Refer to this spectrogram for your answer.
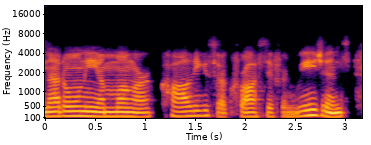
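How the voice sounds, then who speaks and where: A woman with a Spanish accent talks at a fairly quick pace, her pitch varying in an ordinary way. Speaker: corporate language program manager. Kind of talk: webinar presentation. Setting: webinar streamed online.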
